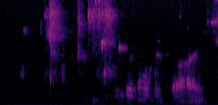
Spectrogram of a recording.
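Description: Near silence broken by a couple of faint clicks, then faint, indistinct speech in the second half.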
